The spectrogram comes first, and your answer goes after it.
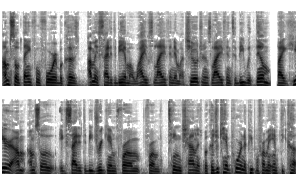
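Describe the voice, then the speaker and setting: A man with an American accent talks in a normal speaking voice at medium pitch, with fairly even intonation. His pace is fairly quick, with hardly any pauses. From Flint, Michigan. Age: 30s. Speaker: recovery program student. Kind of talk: testimony. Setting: studio.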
